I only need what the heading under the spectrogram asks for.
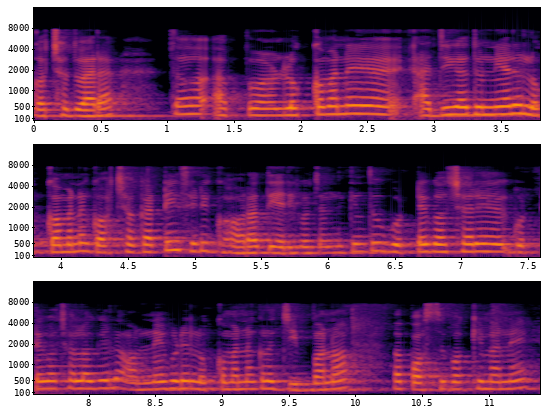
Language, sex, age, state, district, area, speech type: Odia, female, 18-30, Odisha, Puri, urban, spontaneous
